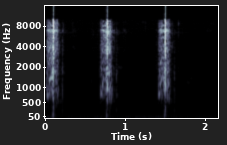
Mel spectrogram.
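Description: Three sharp shots in quick succession, about two-thirds of a second apart, fired from a close-by airsoft replica gun.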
